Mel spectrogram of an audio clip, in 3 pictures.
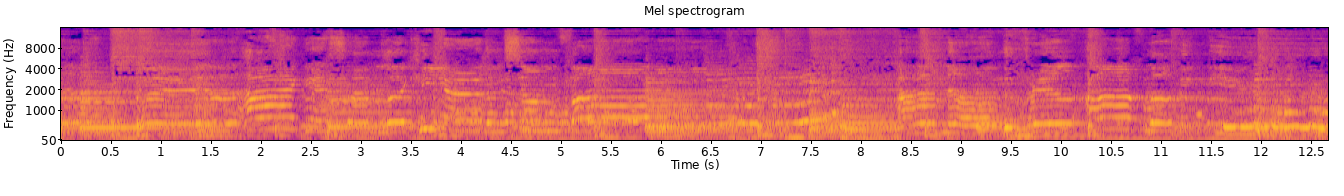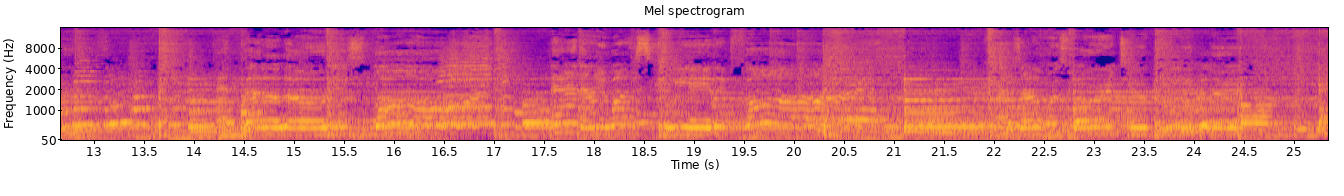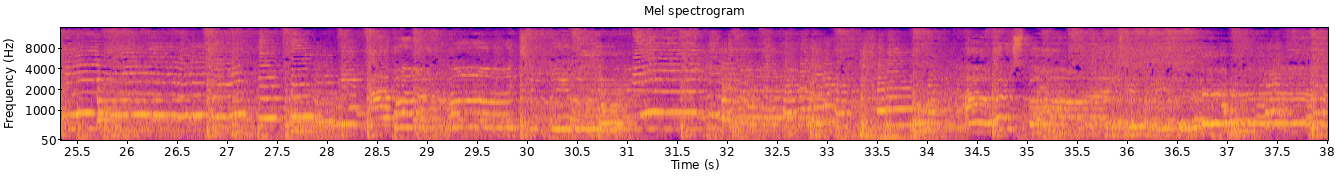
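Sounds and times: small jazz band playing: 0.0 - 38.0
trumpet lead line: 4.2 - 8.8, 15.8 - 17.8, 21.9 - 38.0.

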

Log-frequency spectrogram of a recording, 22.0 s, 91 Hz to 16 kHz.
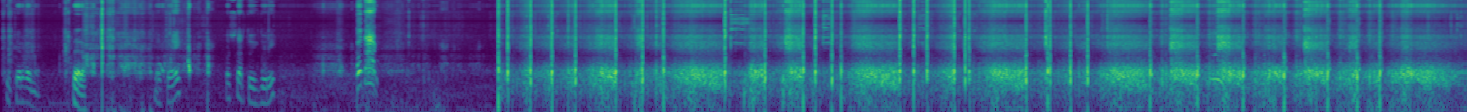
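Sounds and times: rapid rifle fire: 7.5 - 22.0.

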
